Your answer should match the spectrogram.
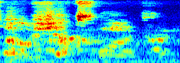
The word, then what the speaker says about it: Olshavsky: It's Oshevsky, but it's spelled Olshavsky.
